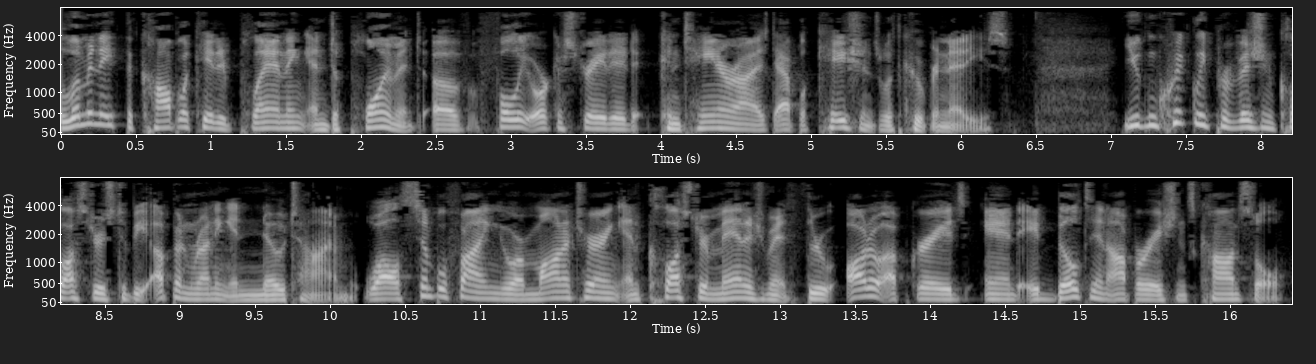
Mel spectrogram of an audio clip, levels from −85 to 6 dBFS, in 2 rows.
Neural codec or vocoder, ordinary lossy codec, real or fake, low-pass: none; MP3, 32 kbps; real; 7.2 kHz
